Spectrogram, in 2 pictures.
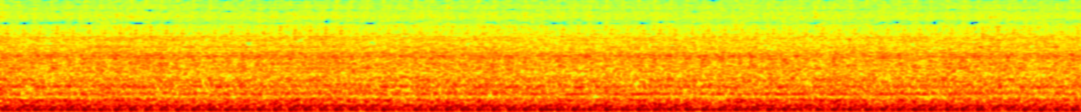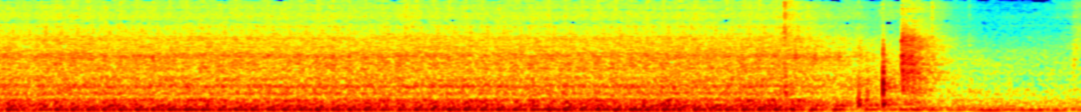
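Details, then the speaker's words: Yamaha X-Ride fuel-injected Blue Core scooter after throttle body cleaning and scanner reset: even, settled low idle with no hunting or misses until the engine is switched off; idle speed correct. "Oke sudah selesai oke Ini hasilnya Nah ya stasioner sip untuk stasionernya jangan terlalu tinggi jangan juga terlalu rendah"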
